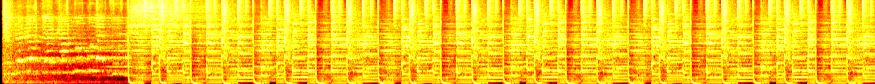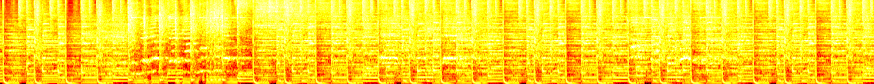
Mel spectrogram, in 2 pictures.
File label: afro dance, ringtone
